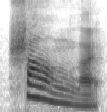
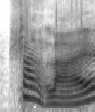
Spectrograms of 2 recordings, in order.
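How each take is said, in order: First: The second syllable is short and light. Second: The second syllable is drawn out long. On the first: The speaker calls it right. "라이를 살짝만 얘기해 주세요" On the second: The speaker calls it wrong. "라이를 길게 뽑지 마세요"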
